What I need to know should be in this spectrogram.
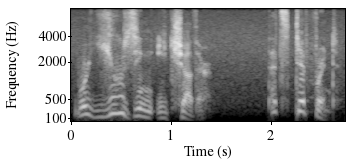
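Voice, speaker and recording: An actor playing a coolly complicit male bank insider in a scripted audio thriller, measured, evasive and precise. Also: mid-range voice, very animated, fairly bright tone, slightly rough, rough recording. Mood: calm, calculating.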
